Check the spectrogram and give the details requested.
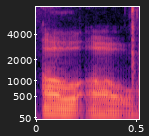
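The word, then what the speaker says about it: O.O: And as I say this, thank you very much to our producer and our staff, because NMIXX, the song is pronounced O-O.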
